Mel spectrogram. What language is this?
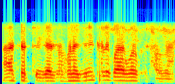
Bangla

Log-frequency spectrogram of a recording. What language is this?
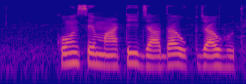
Chhattisgarhi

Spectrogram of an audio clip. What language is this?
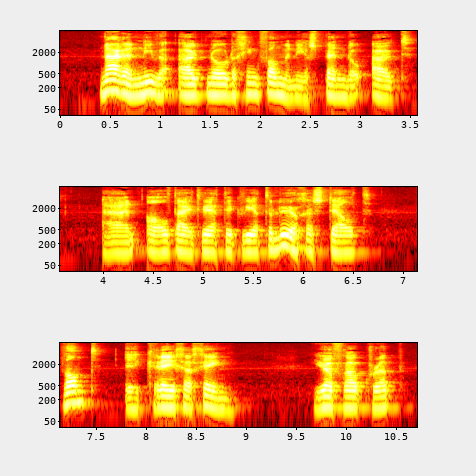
Dutch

